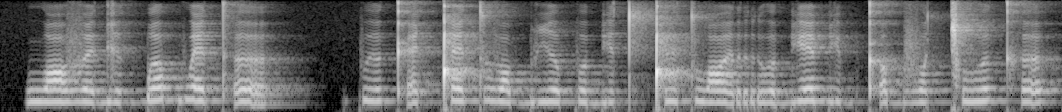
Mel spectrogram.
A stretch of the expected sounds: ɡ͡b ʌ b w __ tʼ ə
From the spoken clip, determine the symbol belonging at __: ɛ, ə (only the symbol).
ɛ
